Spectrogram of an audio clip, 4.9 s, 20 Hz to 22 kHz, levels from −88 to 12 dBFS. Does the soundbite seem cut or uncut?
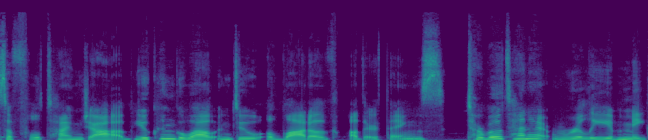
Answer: cut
